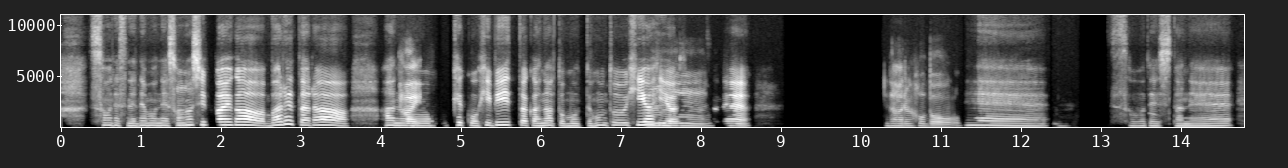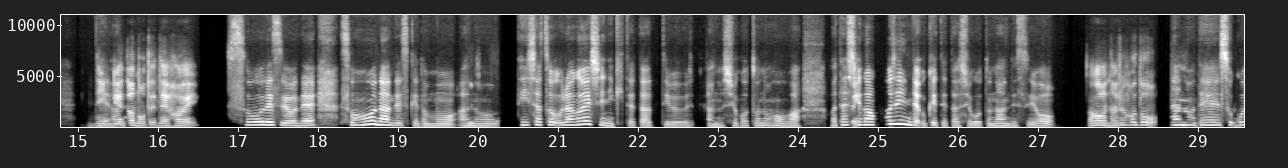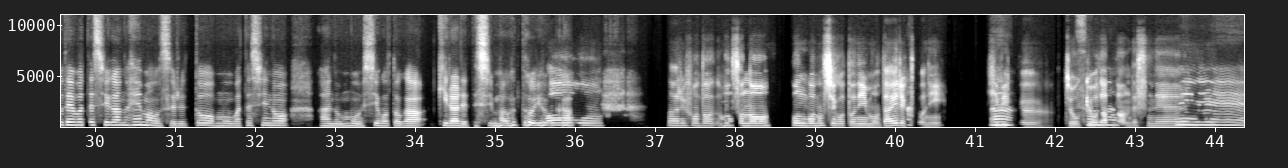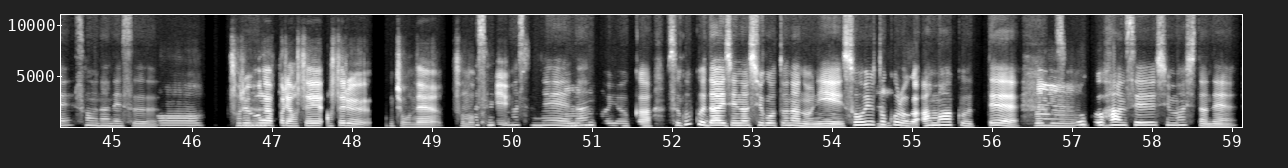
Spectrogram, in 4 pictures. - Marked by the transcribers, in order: unintelligible speech; chuckle; unintelligible speech
- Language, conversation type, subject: Japanese, podcast, 服の失敗談、何かある？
